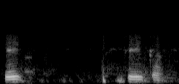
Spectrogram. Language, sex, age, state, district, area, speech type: Punjabi, male, 18-30, Punjab, Fazilka, rural, conversation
